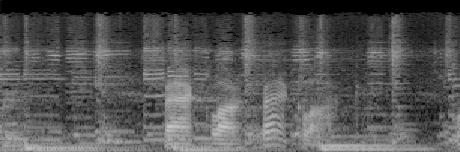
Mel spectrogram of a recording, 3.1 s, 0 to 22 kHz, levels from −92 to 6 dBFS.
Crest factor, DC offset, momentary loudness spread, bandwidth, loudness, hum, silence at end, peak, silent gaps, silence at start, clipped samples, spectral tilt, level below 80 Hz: 20 dB; under 0.1%; 7 LU; 15.5 kHz; -23 LUFS; none; 0 s; -4 dBFS; none; 0 s; under 0.1%; -4 dB/octave; -36 dBFS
